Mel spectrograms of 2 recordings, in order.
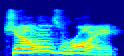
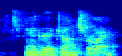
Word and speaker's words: Jones-Rooy: It's Jones-Rooy. So as though there's only one O in the Roy. Okay. Yeah. Andrea Jones-Rooy.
